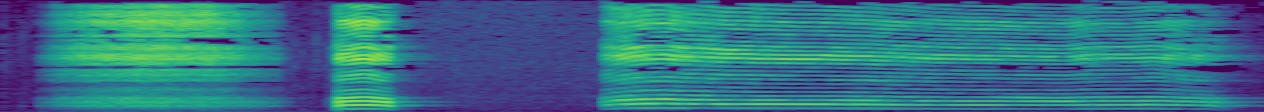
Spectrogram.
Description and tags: A toy rubber chicken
